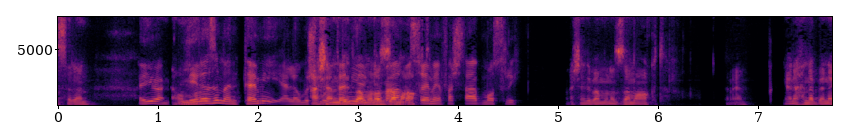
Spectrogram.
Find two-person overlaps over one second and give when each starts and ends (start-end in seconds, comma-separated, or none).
2.5-3.9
